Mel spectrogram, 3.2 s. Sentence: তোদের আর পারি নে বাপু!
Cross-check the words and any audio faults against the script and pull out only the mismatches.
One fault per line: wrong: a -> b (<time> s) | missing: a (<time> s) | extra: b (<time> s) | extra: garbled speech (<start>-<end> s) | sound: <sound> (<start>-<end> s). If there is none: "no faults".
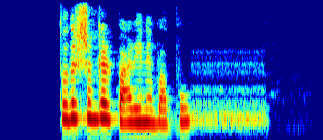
extra: সঙ্গে (0.9 s)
